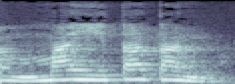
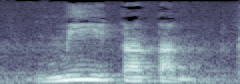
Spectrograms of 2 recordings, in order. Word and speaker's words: mitatan: Beliau mengatakan bacanya itu bukan mata maitatan, tapi bacanya mata mitatan. Kasroh di sini, bukan fathah di sini.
